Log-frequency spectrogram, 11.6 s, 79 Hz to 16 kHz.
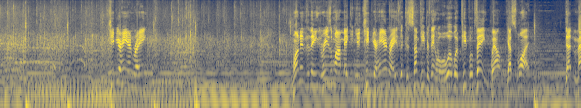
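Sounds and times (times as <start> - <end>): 
low thumps: 0.0 - 5.0, 10.7 - 11.2
audience cheering and applauding: 0.0 - 7.1
speech: 2.3 - 3.2, 5.8 - 11.6.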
